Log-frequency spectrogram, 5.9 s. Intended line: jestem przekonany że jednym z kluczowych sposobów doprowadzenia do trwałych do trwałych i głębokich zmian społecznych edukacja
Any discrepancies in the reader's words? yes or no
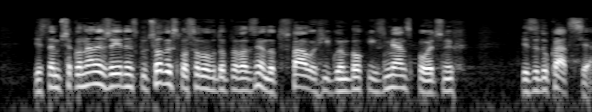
yes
